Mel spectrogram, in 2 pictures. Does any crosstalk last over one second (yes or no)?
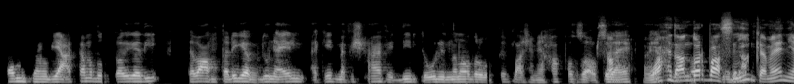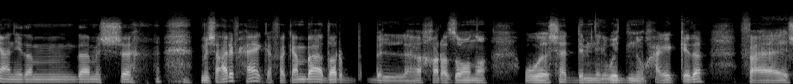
yes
